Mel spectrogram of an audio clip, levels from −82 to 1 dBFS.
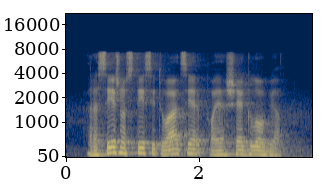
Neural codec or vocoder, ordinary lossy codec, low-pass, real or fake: none; none; 7.2 kHz; real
